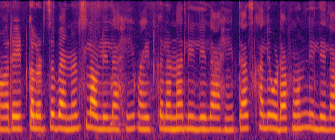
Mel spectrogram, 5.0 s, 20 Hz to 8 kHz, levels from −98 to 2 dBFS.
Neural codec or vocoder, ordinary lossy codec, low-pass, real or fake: none; none; none; real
